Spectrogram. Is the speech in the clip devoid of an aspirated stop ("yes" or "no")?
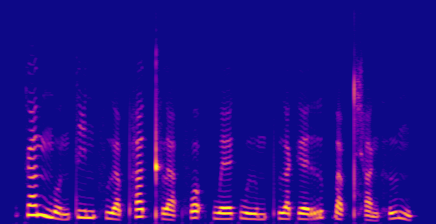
no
